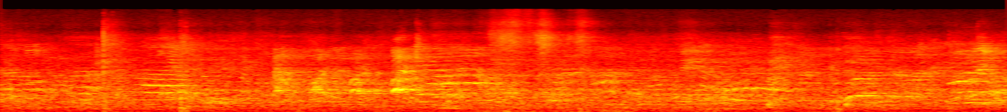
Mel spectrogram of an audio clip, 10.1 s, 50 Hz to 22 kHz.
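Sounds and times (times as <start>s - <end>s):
people shouting calls: 2.7s - 4.7s.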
